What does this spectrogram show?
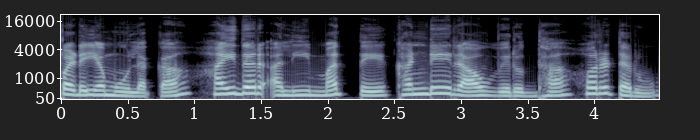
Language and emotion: Kannada, neutral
